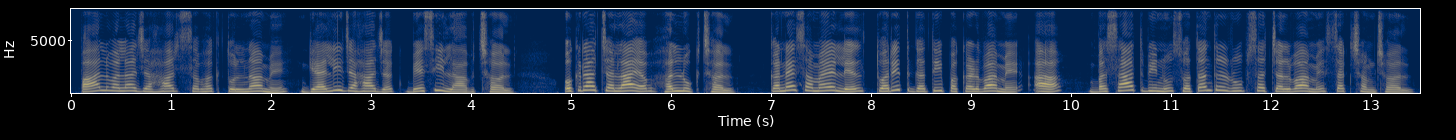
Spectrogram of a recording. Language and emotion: Maithili, neutral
